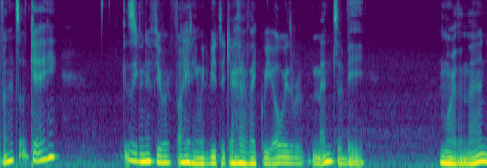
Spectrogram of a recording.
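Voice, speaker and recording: Casting: male performer as obsessive yandere suitor, ASMR roleplay. Low, gravelly murmur, doting and possessive, coaxing. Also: exaggerated voice. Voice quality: soft, husky, breathy. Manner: slow, intimate murmuring, coaxing and self-talking. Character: soft-spoken obsessive yandere man, doting and possessive, young. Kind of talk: ASMR romance roleplay acting.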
